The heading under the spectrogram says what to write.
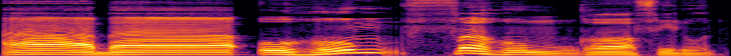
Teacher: ہم فہم یہاں میم ساکن کے بعد فا آیا ہے، یہاں پر اظہار شفوی ہوگا، یعنی یہاں آپ غنہ نہیں کر سکتے ہیں، ناک سے نہیں پڑھیں گے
